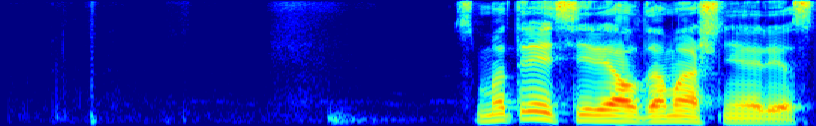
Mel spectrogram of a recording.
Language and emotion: Russian, positive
